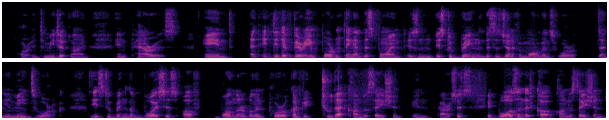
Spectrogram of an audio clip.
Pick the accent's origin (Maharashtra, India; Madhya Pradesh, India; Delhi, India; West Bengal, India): Delhi, India; New Delhi; I grew up in New Delhi in India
